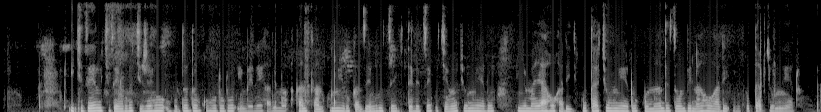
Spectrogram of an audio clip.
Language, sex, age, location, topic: Kinyarwanda, female, 18-24, Kigali, health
